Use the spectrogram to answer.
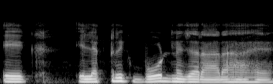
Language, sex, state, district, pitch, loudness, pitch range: Hindi, male, Bihar, Patna, 125 Hz, -13 LUFS, 115-130 Hz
